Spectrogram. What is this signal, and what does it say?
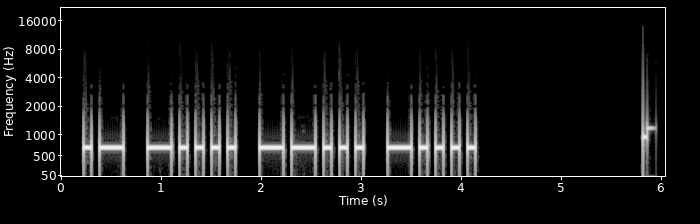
Morse code, heard as a keyed tone, about 15 wpm, 700 Hz. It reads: A676
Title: Common Cut Numbers - 4-Digit 15wpm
